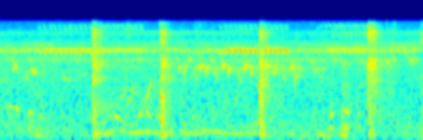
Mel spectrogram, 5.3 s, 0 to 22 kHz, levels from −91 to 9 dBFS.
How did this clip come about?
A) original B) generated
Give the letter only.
A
